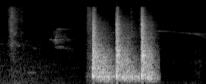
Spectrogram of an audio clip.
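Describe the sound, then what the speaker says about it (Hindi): Three quick, loud knocks on a gate in a rapid, even burst, preceded by faint scattered taps and followed by near silence. "दूसरा कौन रुका खटखटाए गेटवा"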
